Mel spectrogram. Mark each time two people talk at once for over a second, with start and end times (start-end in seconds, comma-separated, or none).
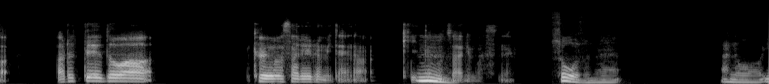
none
